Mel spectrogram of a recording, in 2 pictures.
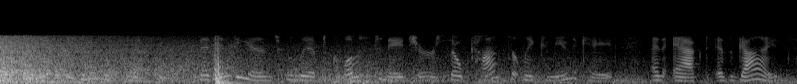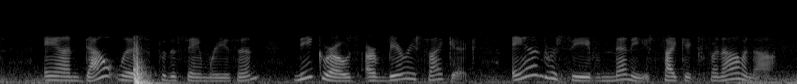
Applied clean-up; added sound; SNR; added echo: none; Knock + Thunder; -5 dB; none.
